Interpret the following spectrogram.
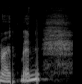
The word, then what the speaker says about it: Reman: Hello, my name is Reman, and I tend to tell people that it rhymes with a specimen, but with a J.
